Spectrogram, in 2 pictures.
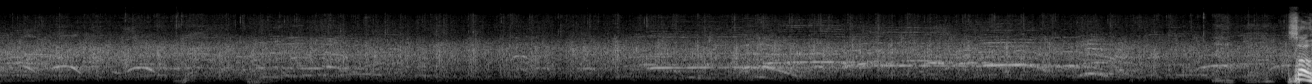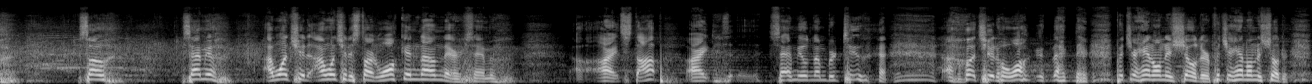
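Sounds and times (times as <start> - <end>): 
church congregation clapping hands: 0.0 - 18.6
speech: 12.9 - 14.4, 15.0 - 26.2.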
